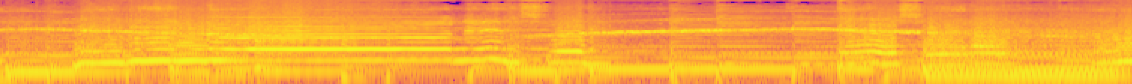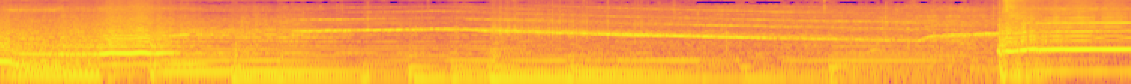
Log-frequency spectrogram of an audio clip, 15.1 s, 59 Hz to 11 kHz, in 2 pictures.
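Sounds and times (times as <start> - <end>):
acoustic guitar chords: 0.0 - 15.0.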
